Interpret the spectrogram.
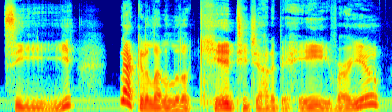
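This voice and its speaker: Man voicing Orion, an earnest hero with lively pitch. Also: moderate pace, soft background music, full character voice. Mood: gently teasing. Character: earnest young male hero, Orion, protective.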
